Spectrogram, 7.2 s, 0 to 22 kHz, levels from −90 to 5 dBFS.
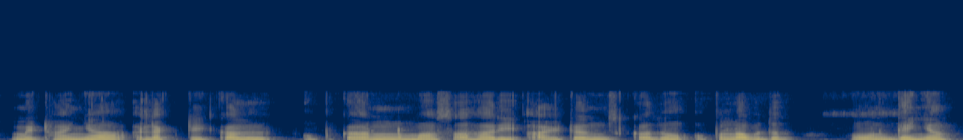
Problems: none marked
